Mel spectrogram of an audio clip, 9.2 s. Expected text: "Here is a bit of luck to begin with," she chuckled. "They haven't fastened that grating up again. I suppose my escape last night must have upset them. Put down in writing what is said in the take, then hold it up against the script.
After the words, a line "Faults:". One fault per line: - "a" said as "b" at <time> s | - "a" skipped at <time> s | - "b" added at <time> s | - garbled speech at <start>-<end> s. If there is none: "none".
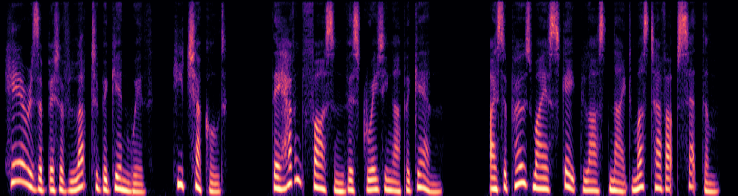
"Here is a bit of luck to begin with," he chuckled. "They haven't fastened this grating up again. I suppose my escape last night must have upset them.
Faults:
- "she" said as "he" at 2.1 s
- "that" said as "this" at 4.3 s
